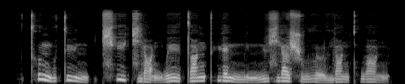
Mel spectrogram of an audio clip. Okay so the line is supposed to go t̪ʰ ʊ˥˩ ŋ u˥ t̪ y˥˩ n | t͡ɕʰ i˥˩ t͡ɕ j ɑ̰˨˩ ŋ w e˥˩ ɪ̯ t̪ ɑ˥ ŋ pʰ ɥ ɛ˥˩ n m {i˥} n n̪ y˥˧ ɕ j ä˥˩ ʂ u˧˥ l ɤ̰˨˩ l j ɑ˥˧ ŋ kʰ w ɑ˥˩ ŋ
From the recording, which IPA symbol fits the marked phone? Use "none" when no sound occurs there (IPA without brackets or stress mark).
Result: ḭ˨˩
